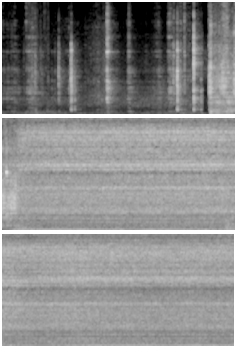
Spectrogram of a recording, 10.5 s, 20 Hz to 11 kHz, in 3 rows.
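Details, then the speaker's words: Truck after carburetor swap, starting with 50 psi oil pressure: clicks and clunks, then cranks, catches and settles into a steady, even idle. It runs smoother, though it has a known vacuum leak and loose carburetor bolts. "yo look who runs smoother that's what we like right there"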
